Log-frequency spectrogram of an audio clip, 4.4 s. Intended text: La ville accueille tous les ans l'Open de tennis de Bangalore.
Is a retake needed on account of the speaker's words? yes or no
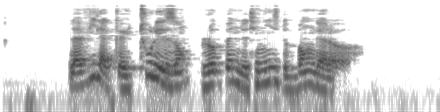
no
